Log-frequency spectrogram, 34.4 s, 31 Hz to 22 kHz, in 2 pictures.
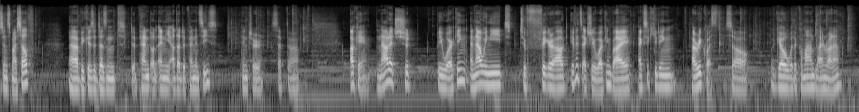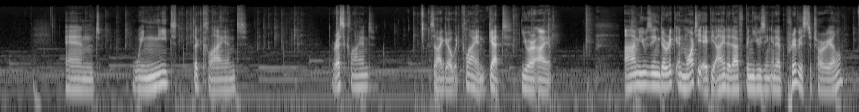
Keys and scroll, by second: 2.8 Escape, 3.3 super+s, 4.0 alt+shift+Left, 5.9 Return, 6.1 super+s, 9.5 Return, 10.6 alt+l, 11.5 Return, 16.4 Return, 16.8 alt+8, 17.0 Return, 18.9 Up, 19.2 alt+Right, 19.7 Right, 23.9 Return, 24.3 Down, 27.0 Return, 29.8 super+v, 33.9 super+Right, 34.2 Left.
